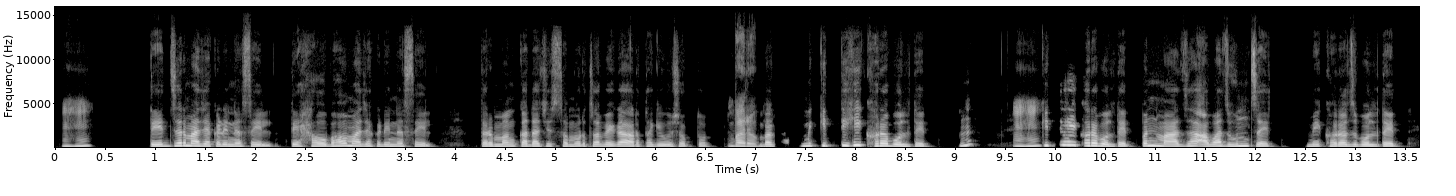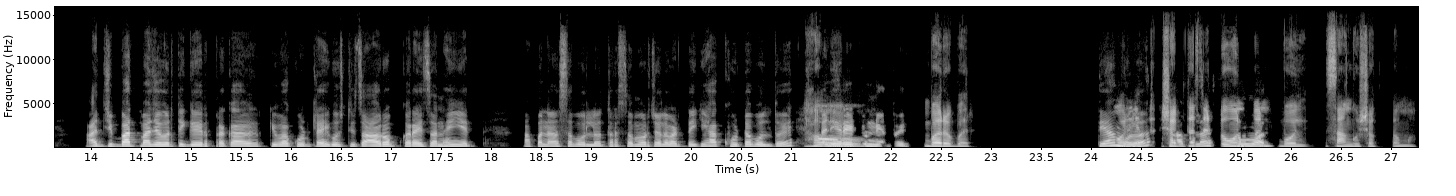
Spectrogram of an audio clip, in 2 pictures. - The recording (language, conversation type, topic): Marathi, podcast, कठीण भावना मोकळेपणाने कशा व्यक्त करायच्या?
- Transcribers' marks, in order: tapping; other noise; put-on voice: "मी खरंच बोलते आहे, अजिबात … करायचा नाही आहे"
